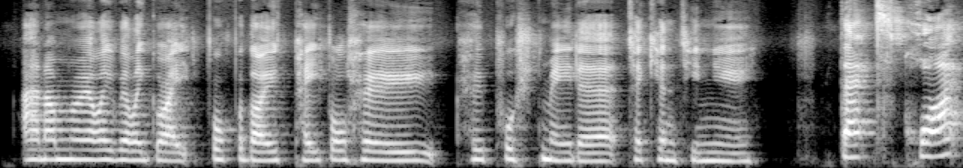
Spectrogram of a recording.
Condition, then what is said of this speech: Deafness. You are lip reading my questions, and you are signing at the same time to help yourself to stay on track and answer the questions.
